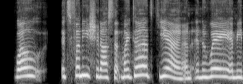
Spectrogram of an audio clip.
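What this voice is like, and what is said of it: Hard-to-place international English accent. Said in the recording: “It's such a traveled voice... it's very hard to place, but it's a beautiful speaking voice”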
